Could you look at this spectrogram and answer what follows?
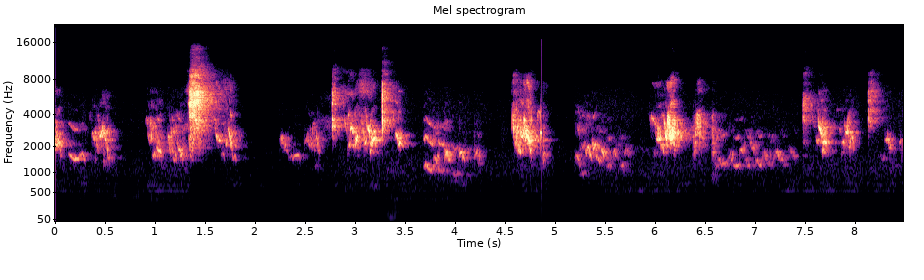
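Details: Continuous chirping from tame pet budgies: dense, jerky chatter of harsh squawky notes, whistled squeaks and scratchy trills, bursts coming irregularly for over eight seconds.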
